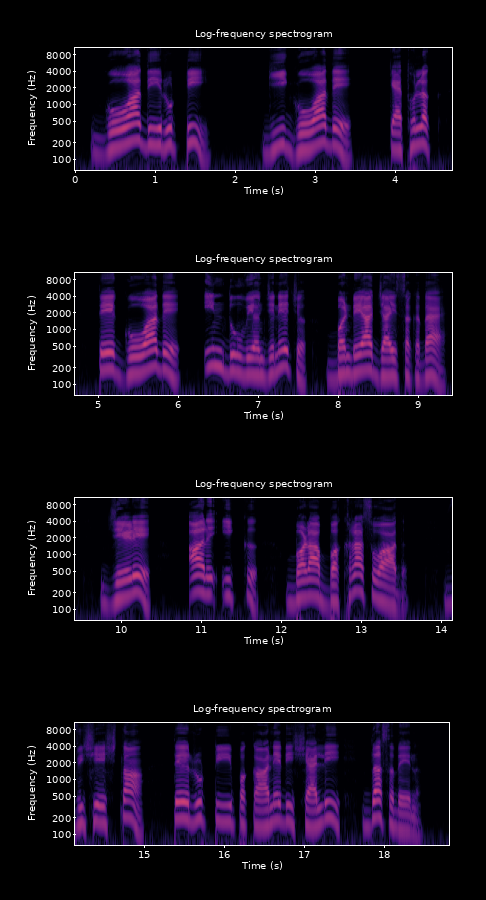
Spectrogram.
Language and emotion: Dogri, neutral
